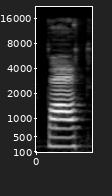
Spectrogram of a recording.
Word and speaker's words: bought: حروف صامته ما بننطقهاش، زي رايت، نايت، 8، بات، لايت.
